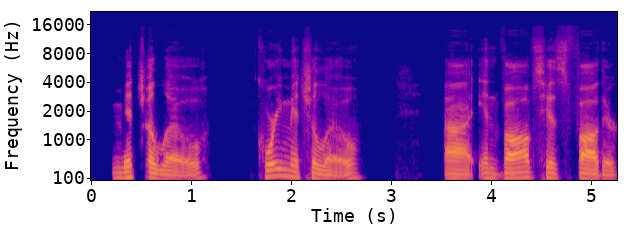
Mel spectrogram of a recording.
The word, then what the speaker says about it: Micciolo: Corey, how do you pronounce his name? His last name. I don't want to say it wrong. Micciolo.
